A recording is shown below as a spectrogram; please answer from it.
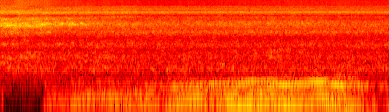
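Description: An engine rumbles past, rising in pitch and loudness toward the end, over steady street noise.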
